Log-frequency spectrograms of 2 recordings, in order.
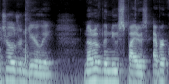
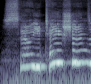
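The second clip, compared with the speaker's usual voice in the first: very high, slow tiny voice; tiny spider greeting the pig; small spider voice; 4 dB louder, slower than usual. Acted. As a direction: squeak it like a baby spider. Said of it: "heard a small voice".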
